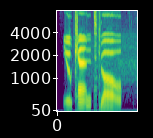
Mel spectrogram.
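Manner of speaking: very deep, gravelly, inhuman monster grumble. Narrator reads an inhuman voice speaking to a man struggling to sleep: grumbled, gravelly inhuman voice. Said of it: "grumbled a truly gravelled, inhuman voice".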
